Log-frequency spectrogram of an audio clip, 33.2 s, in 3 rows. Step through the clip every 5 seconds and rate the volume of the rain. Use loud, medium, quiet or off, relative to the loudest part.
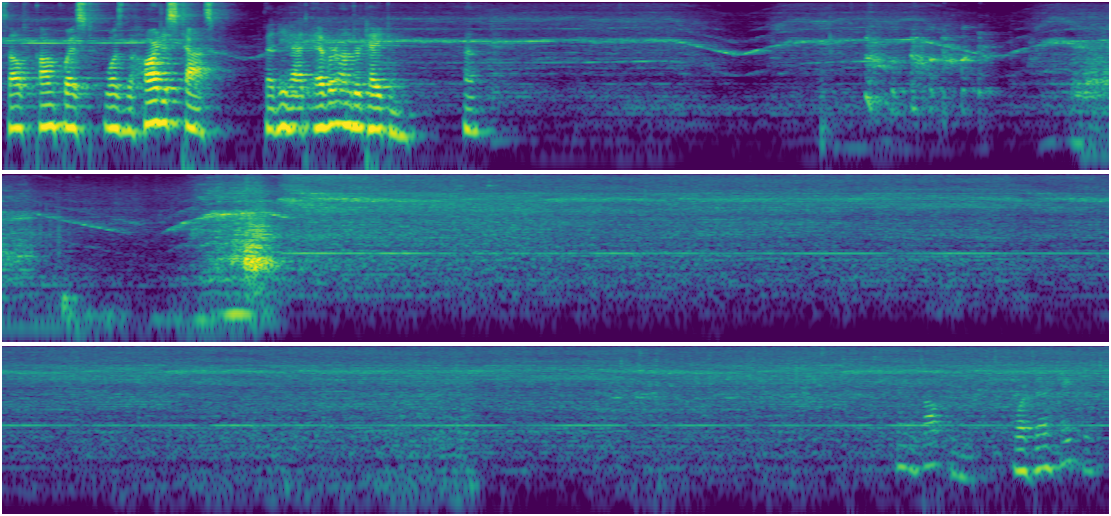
off, off, loud, loud, medium, loud, loud.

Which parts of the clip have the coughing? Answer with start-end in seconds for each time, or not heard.
8.2-9.9.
